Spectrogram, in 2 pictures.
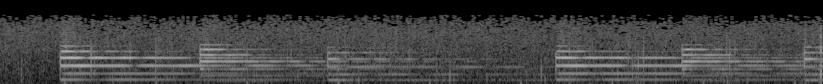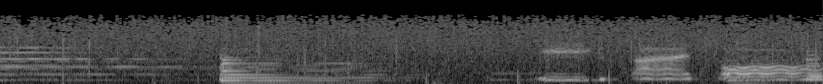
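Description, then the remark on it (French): Carillon bells ring out an old tune, a slow, stately melody, each struck note lingering and overlapping the next, ending in a few quicker, wavering tones. No voices are heard. “un vieil air de carillon”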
